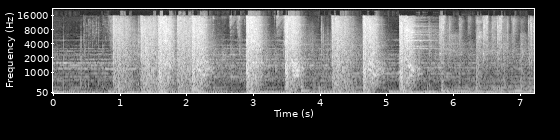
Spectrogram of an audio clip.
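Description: Repeated pistol gunfire in the video game Dirge of Cerberus: Final Fantasy VII, a string of loud, sharp shots arriving in clustered bursts over a continuous low game backdrop.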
